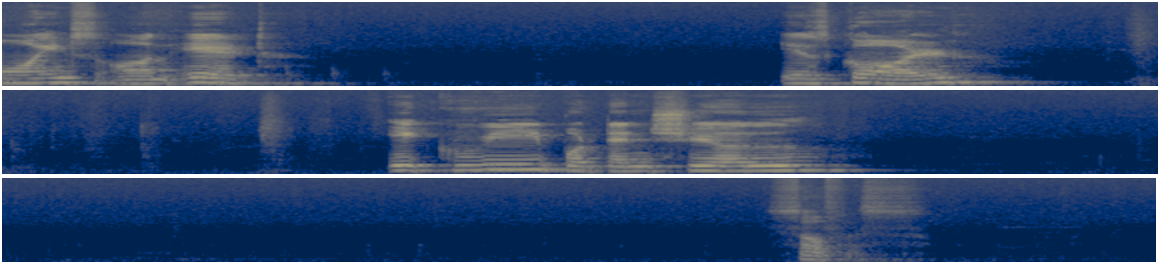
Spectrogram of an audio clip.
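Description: A middle-aged man speaks calmly, as if teaching, close by.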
